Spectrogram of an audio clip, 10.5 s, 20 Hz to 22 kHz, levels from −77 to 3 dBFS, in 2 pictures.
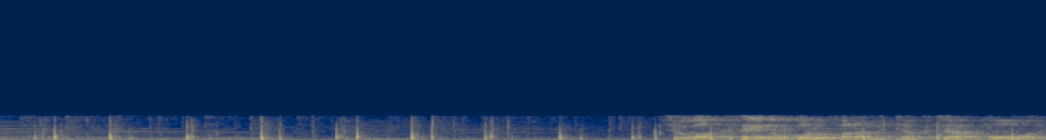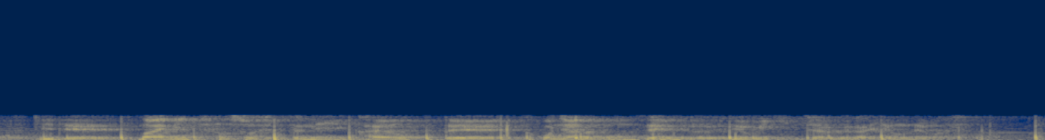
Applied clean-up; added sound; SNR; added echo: none; Run; 6 dB; reverberation time 1.0 s.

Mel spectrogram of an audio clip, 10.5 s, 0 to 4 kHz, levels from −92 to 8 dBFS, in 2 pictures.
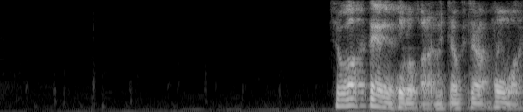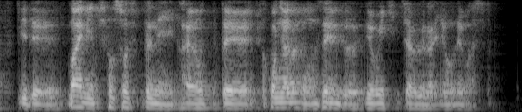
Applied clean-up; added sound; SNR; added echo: neural mask model DeepFilterNet 3.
